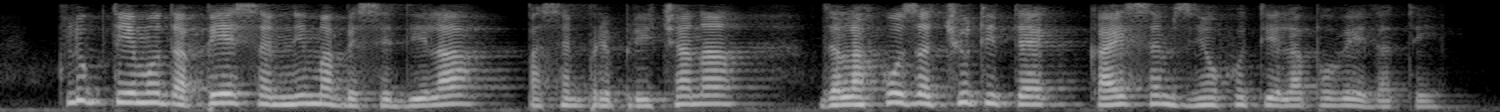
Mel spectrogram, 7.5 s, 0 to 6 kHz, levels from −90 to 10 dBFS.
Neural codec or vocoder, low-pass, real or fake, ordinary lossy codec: codec, 16 kHz in and 24 kHz out, 1 kbps, XY-Tokenizer; 5.4 kHz; fake; none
